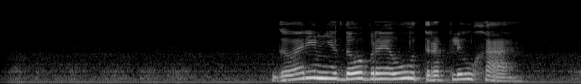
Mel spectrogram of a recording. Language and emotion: Russian, positive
